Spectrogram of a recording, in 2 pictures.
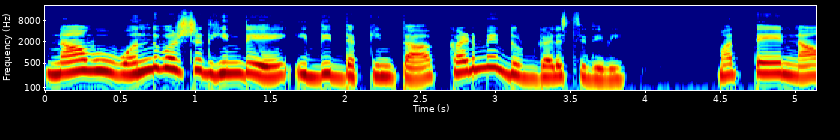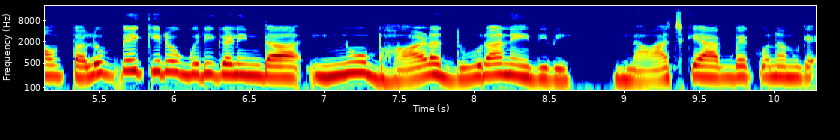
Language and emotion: Kannada, disgusted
